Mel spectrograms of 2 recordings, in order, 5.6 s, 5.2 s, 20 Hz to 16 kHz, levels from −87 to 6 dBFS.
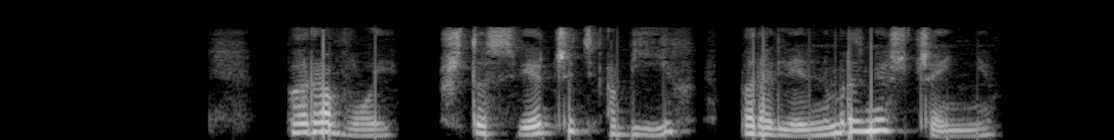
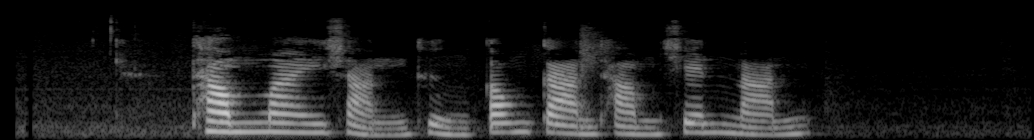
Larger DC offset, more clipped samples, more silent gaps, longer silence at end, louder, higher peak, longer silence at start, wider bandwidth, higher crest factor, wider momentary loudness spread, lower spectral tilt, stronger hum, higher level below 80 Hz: neither; neither; first, 2.01-2.19 s, 3.59-3.70 s vs none; second, 0.6 s vs 1.15 s; first, -23 LUFS vs -26 LUFS; about the same, -2 dBFS vs -4 dBFS; first, 1.45 s vs 0.95 s; second, 8 kHz vs 9.6 kHz; about the same, 22 dB vs 26 dB; second, 12 LU vs 15 LU; about the same, -5 dB/octave vs -6 dB/octave; neither; first, -56 dBFS vs -84 dBFS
